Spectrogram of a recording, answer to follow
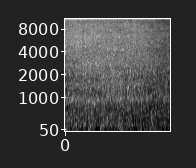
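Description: Ocean surf breaking and washing over exposed coral rocks, with wind rumbling on the microphone. Near the end a wave hits the rocks and the hiss of spray grows louder.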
